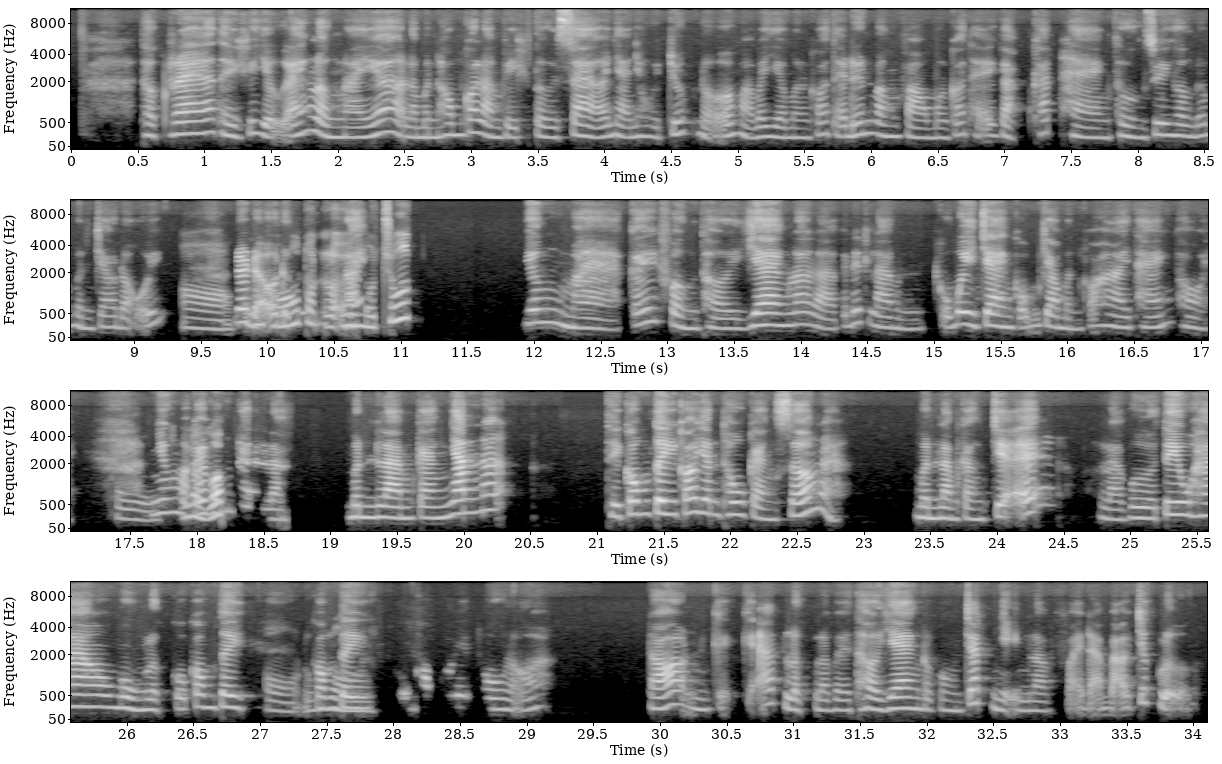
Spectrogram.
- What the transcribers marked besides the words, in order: static; distorted speech; tapping; in English: "deadline"; other background noise
- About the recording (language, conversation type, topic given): Vietnamese, advice, Làm sao để nhận dự án mới mà không tái phát kiệt sức?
